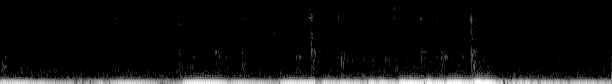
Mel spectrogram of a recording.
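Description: Typing on a computer keyboard while entering test text into a default task pane app in a Word document, with soft, irregular key clicks in quick bursts, close and moderately quiet.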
